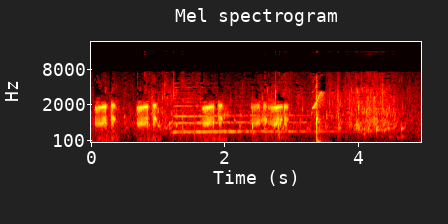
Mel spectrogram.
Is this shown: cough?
no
